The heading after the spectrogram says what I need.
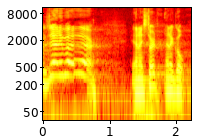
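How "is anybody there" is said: much higher pitched call, straining to carry; yelling again. Retold or imitated. Pastor yelling again into the woods, searching. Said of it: "and I yell again".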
